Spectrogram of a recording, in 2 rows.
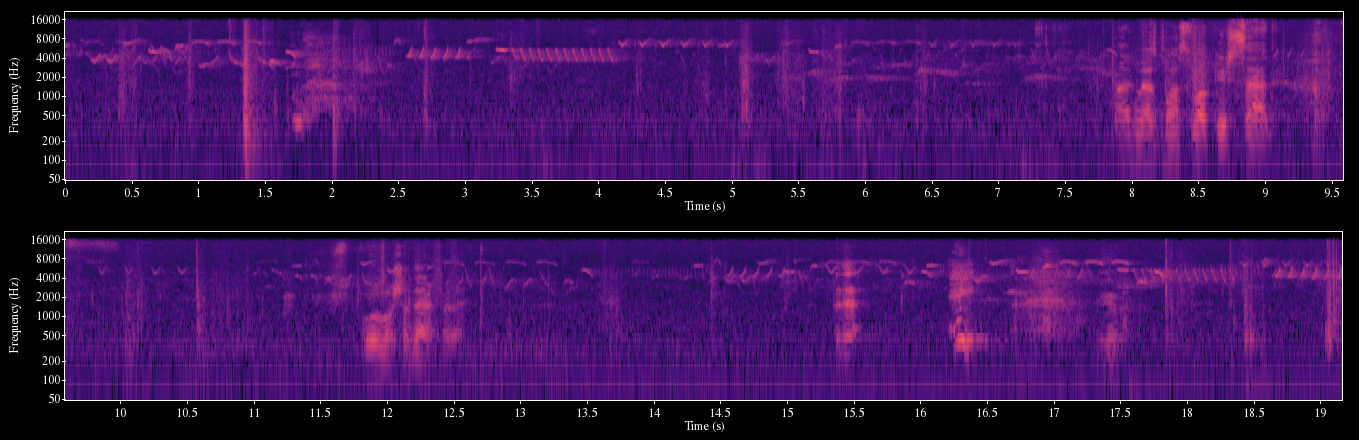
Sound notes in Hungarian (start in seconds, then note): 1.7 grunts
